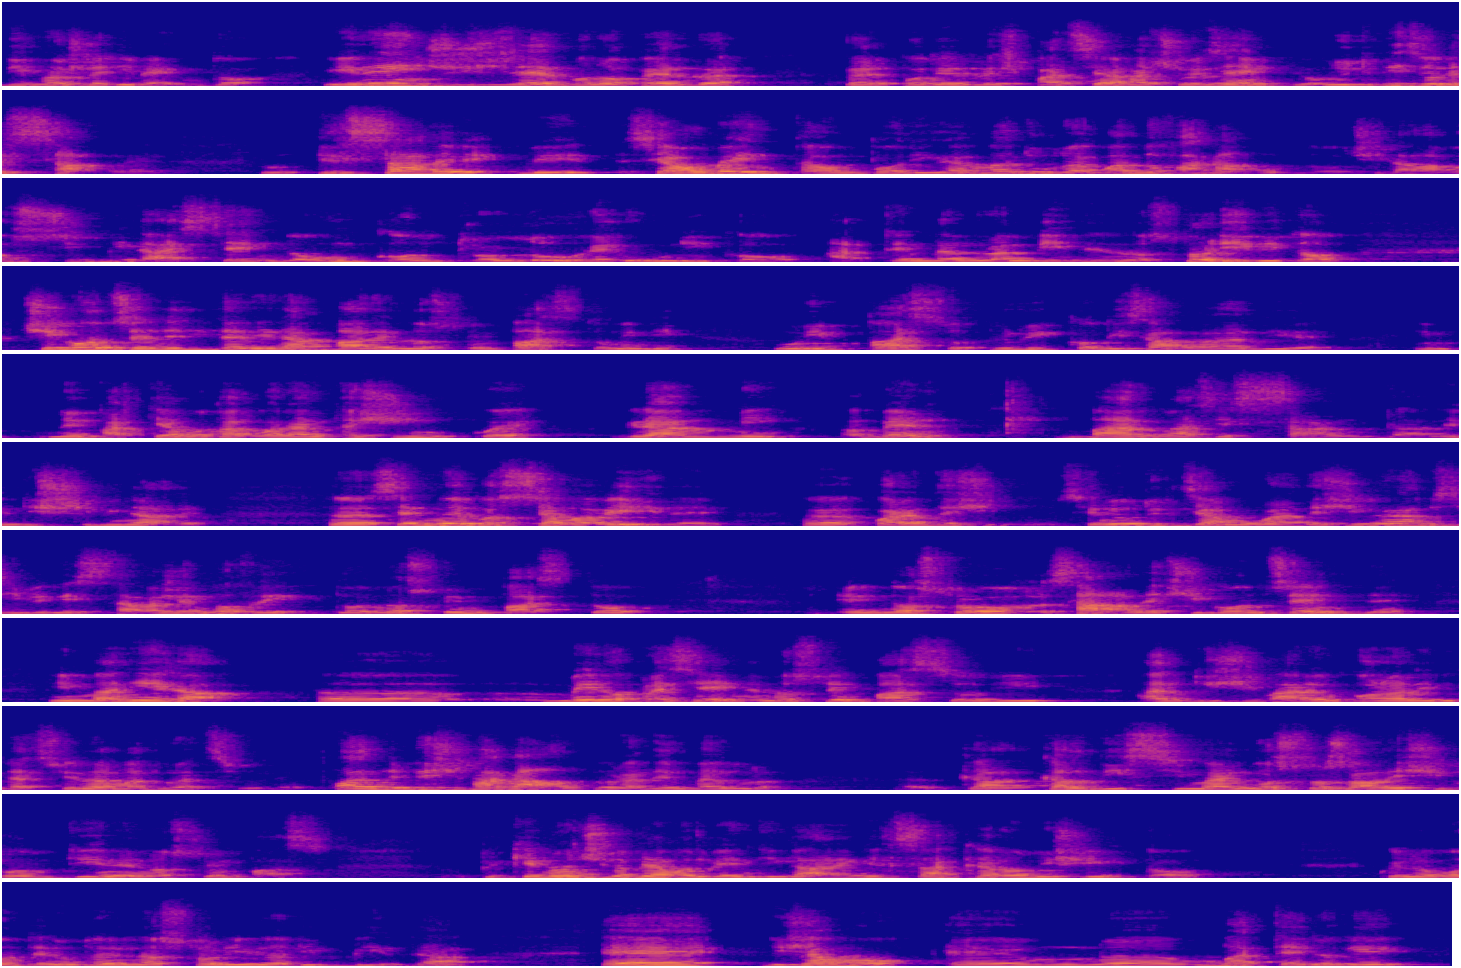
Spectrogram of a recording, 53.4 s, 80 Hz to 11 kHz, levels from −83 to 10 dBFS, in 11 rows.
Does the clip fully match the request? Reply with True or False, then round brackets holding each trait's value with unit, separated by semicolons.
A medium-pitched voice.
True (155 Hz)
